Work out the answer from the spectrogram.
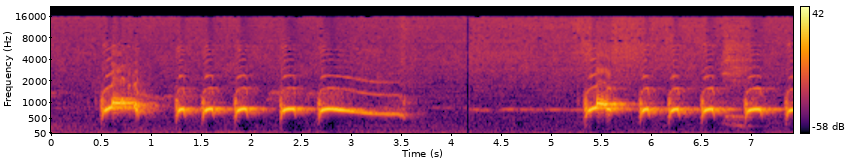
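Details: Bangkok-type zebra dove (perkutut) song: a rising opener, four quick clipped coos and a long falling final coo, then a faint steady tone during a pause before the phrase starts again with rapid coos.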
